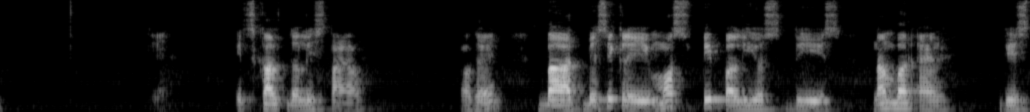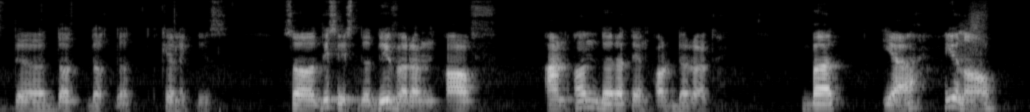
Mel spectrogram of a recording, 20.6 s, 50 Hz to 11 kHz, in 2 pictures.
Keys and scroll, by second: 11.9 super+w.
